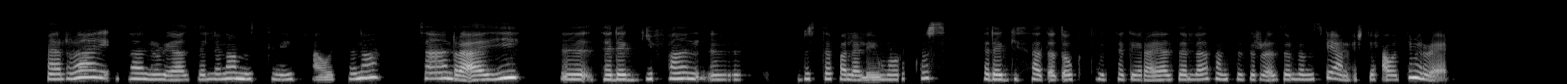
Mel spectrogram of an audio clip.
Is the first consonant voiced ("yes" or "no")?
no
